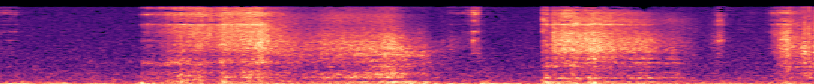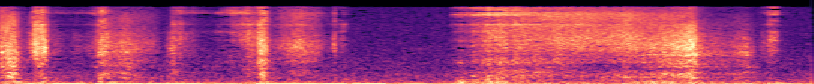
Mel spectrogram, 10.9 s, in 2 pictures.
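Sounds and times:
cutting kinetic sand: 0:01.0 - 0:03.0, 0:03.6 - 0:07.8, 0:08.5 - 0:10.7.

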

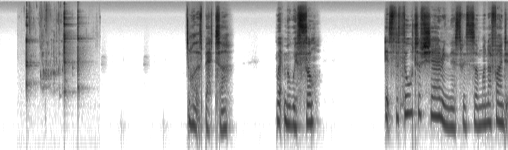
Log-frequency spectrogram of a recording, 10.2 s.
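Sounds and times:
glass clinking: 0:00.5 - 0:01.9
water from a cooler gurgling into a glass: 0:00.5 - 0:01.9
speech: 0:03.8 - 0:04.7, 0:05.5 - 0:06.4, 0:07.7 - 0:10.1.

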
